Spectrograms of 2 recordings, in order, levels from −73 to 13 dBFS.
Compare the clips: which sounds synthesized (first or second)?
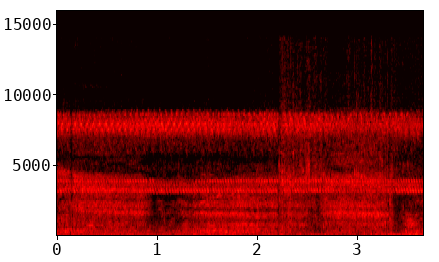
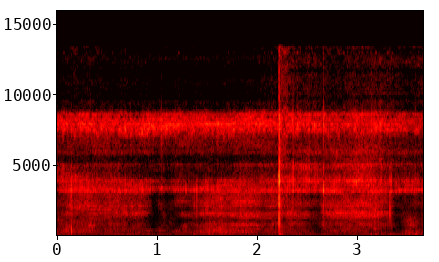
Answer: second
